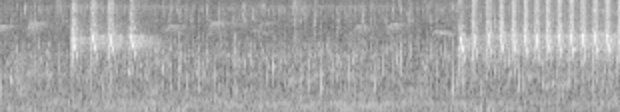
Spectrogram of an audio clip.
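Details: Pied triller in rapid 'nembak' shooting-style song: a short burst of four sharp chips, a pause, then a long fast run of evenly spaced, bright, high chattering notes that grows louder toward the end, with faint background hiss.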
